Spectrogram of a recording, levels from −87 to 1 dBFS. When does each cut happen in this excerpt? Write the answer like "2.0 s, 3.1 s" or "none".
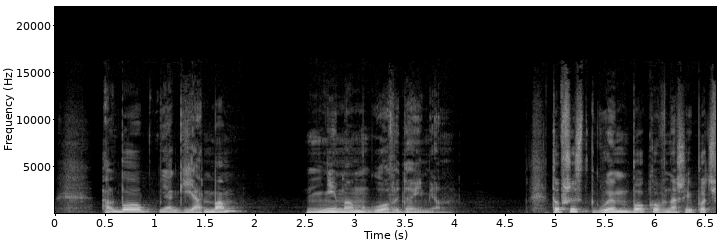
1.5 s, 5.4 s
